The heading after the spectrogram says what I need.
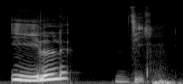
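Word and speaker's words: dit: Y en el tercer ejemplo sería il di, porque sabemos que la t al final no se pronuncia.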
